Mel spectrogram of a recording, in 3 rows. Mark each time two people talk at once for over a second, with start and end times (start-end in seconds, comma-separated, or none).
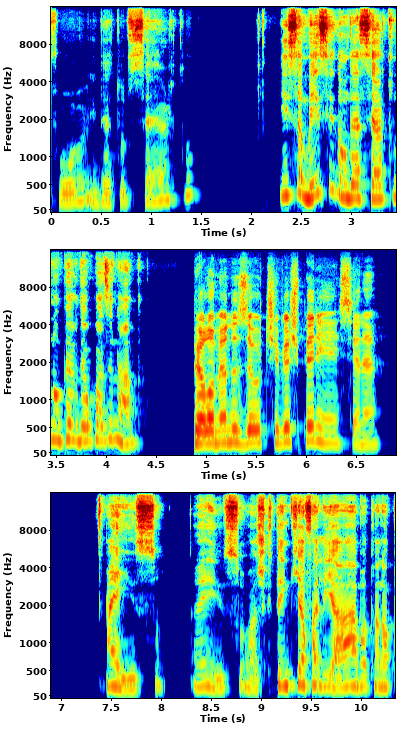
none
